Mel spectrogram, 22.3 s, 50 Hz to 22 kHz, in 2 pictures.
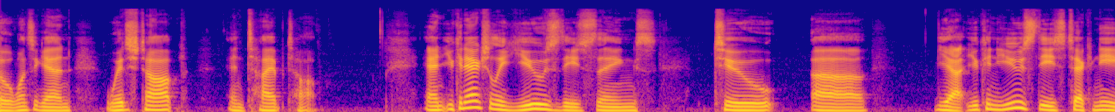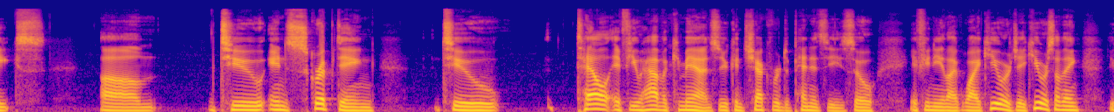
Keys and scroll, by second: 0.0-0.8 typing, 1.9-3.6 typing, 5.0-5.8 typing.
